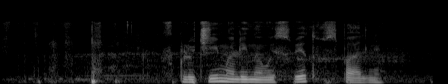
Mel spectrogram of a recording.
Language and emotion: Russian, neutral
